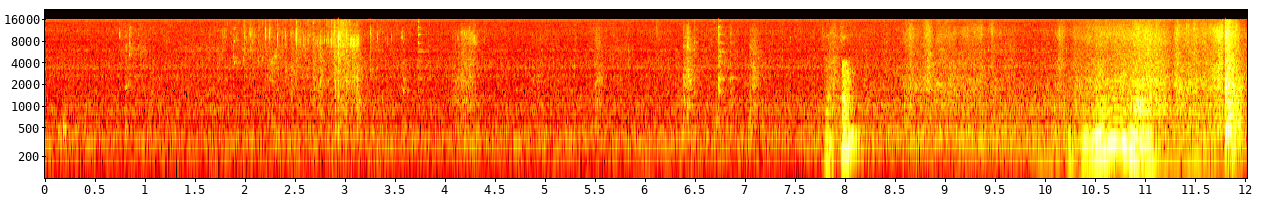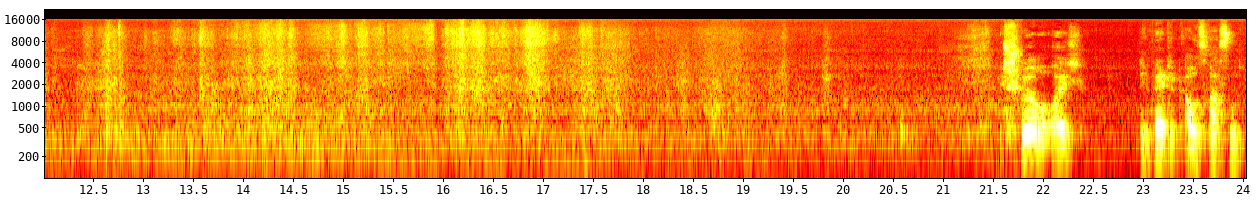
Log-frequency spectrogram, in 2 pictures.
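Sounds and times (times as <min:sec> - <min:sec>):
low steady hum: 0:00.0 - 0:24.0
woman humming mmm: 0:07.8 - 0:08.3, 0:10.1 - 0:11.6
paper napkin rustling: 0:10.1 - 0:20.0.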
